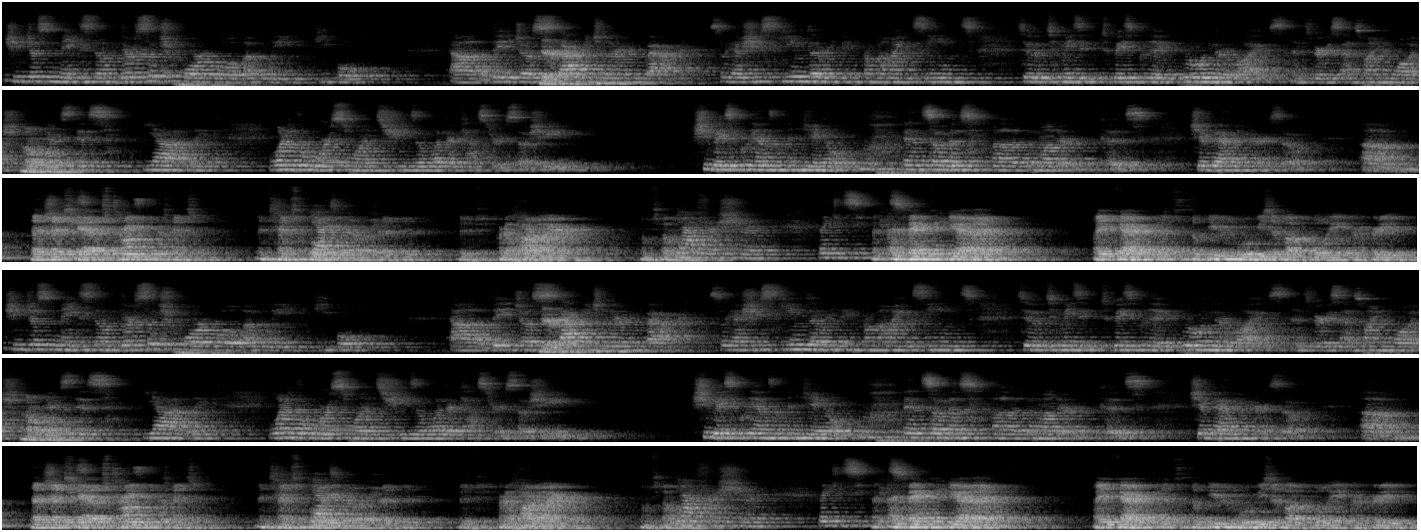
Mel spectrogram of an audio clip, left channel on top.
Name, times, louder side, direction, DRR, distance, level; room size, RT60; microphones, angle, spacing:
voice 1, 0.0-3.5 4.5-15.3 15.6-19.8 21.1-27.2 27.7-28.4 28.7-30.2 31.0-32.2 33.4-33.8 34.7-38.4, equal, 15° right, -12 dB, 0.7 m, -30 dB
voice 2, 14.3-14.8 28.6-30.3 30.9-32.4 32.9-34.1 34.7-35.3 37.0-38.2 39.2-42.3, left 1 dB, 5° left, -9 dB, 1.2 m, -22 dB
4.6 x 2.0 x 2.9 m, 1.5 s
head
